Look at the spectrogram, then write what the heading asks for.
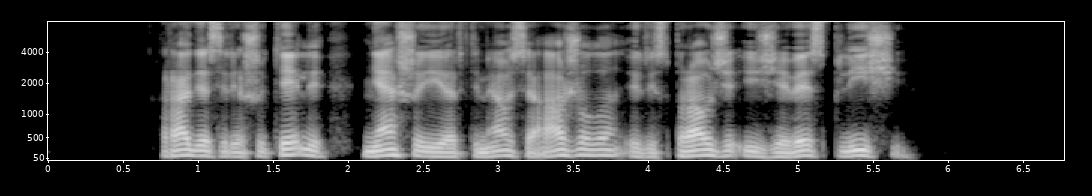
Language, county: Lithuanian, Utena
